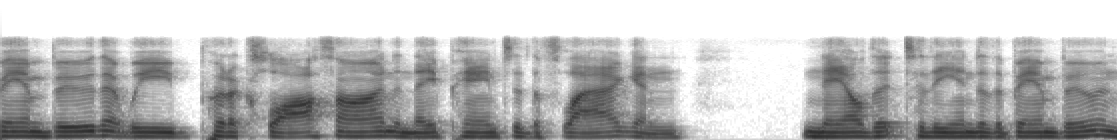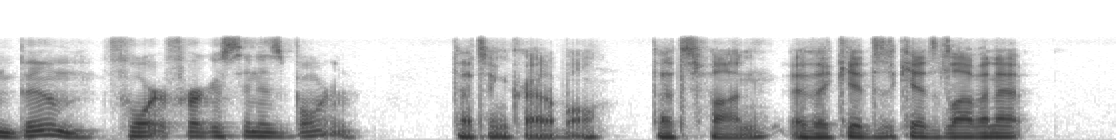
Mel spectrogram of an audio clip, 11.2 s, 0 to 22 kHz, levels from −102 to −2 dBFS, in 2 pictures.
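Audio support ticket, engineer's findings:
No faults found in speech.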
